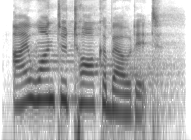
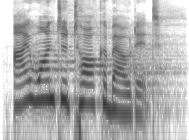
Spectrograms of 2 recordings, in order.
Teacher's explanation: Listen to how to and the first part of about become lighter.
